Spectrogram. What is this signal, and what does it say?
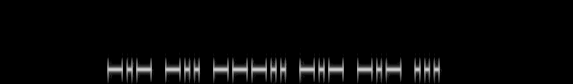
Morse code, heard as a keyed tone, about 25 wpm, 700 Hz. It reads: KD8KKS
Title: USA Call Signs - 6 Characters - 4x Character Spacing - 25wpm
